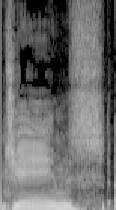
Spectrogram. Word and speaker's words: James: I'm James.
